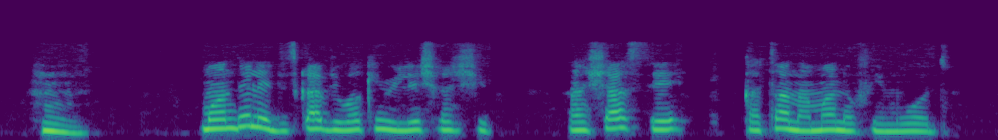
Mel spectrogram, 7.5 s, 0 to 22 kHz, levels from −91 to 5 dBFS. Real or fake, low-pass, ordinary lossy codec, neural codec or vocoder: real; 7.2 kHz; none; none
